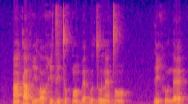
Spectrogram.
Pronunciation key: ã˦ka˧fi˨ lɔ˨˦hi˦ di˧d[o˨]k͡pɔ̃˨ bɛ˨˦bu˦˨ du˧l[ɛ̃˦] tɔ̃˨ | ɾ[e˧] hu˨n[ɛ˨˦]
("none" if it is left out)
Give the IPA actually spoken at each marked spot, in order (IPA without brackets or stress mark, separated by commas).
o˨, ɛ̃˨, i˧, ɛ˨˦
